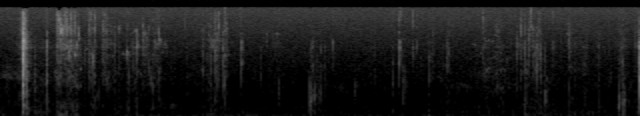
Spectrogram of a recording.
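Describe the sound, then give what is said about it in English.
A plastic water bottle crinkles in irregular crackly bursts as someone gets a drink of water, with a sharp crunch near the start and scattered softer crackles after, and no one speaking. “You're going to hear the crinkling of my bottle here.”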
